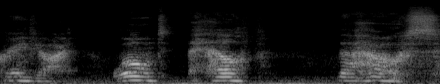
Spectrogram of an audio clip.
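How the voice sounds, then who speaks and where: A raspy, put-on character voice at middle pitch, monotone and flat in intonation, over light background noise. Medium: actual play. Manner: broken, fragmented.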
